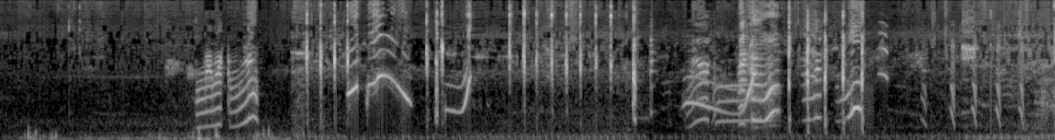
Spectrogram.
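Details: Green parrot making sliding whistled, voice-like phrases amid many rapid dry clicks and taps, with bursts of chattering syllables in the second half.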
